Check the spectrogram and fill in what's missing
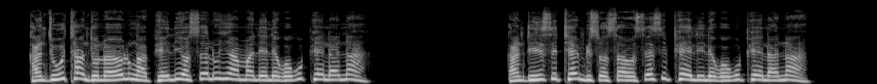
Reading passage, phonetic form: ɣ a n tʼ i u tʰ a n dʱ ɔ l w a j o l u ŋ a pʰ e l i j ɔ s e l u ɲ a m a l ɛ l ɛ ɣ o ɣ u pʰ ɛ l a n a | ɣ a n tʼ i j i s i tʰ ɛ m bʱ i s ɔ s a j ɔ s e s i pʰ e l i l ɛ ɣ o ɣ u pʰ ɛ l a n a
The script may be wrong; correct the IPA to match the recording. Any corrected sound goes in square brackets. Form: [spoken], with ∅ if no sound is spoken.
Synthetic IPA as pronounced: ɣ a n tʼ i u tʰ a n dʱ ɔ l w a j o l u ŋ a pʰ e l i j ɔ s e l u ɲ a m a l ɛ l ɛ ɣ o ɣ u pʰ ɛ l a n a | ɣ a n tʼ i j i s i tʰ [e] m bʱ i s ɔ s a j ɔ s e s i pʰ e l i l ɛ ɣ o ɣ u pʰ ɛ l a n a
